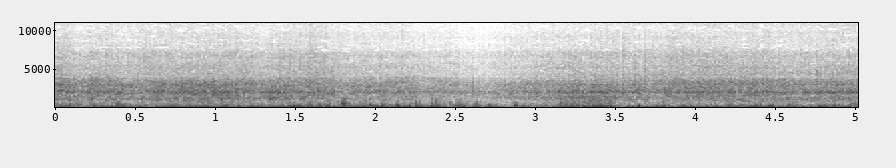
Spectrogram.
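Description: Steady road-vehicle noise as a coach bus drives past close alongside on a wet road, engine and tyres running with a constant low rumble.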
